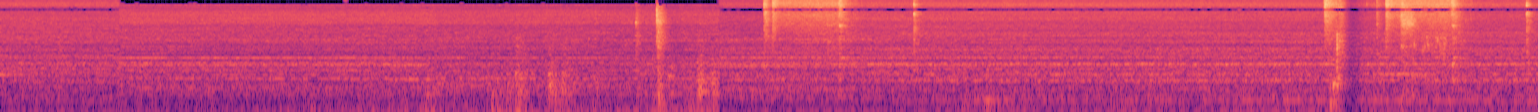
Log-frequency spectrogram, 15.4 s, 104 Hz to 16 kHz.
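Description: Steady running rumble of the Sunrise Express sleeper train, a 285 series electric train, heard inside its toilet compartment. A few clicks and knocks come partway through, and there is a sharp click near the end.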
